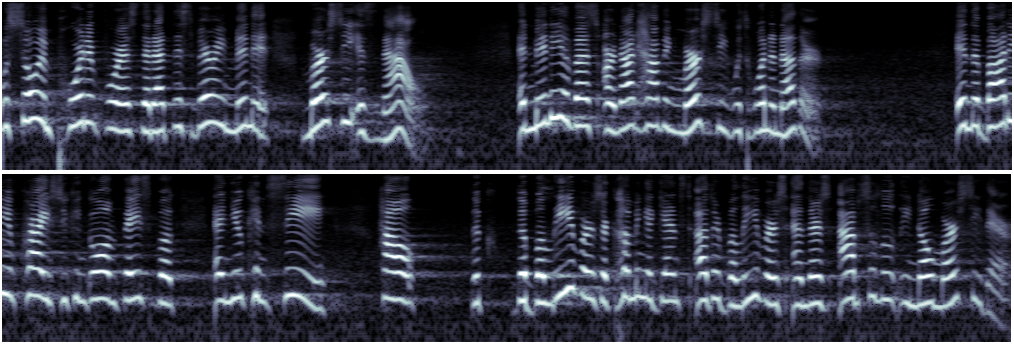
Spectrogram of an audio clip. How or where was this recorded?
large echoing room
